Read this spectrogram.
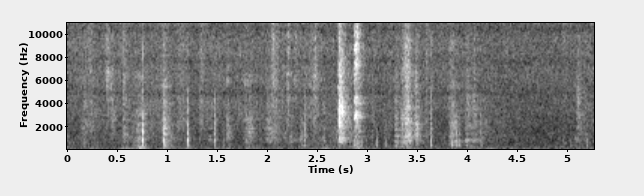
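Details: Brand-new 2017 MacBook Pro, about two weeks old, sharp irregular clicks and small pops as the lid moves; creaking hinge, defective out of the box, cause unknown.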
